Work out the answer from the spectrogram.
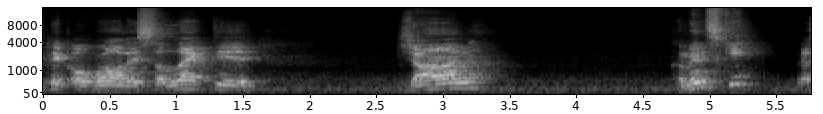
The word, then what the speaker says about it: Cominsky: With the second, fourth round pick, the 135th pick overall, they selected John Cominsky.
